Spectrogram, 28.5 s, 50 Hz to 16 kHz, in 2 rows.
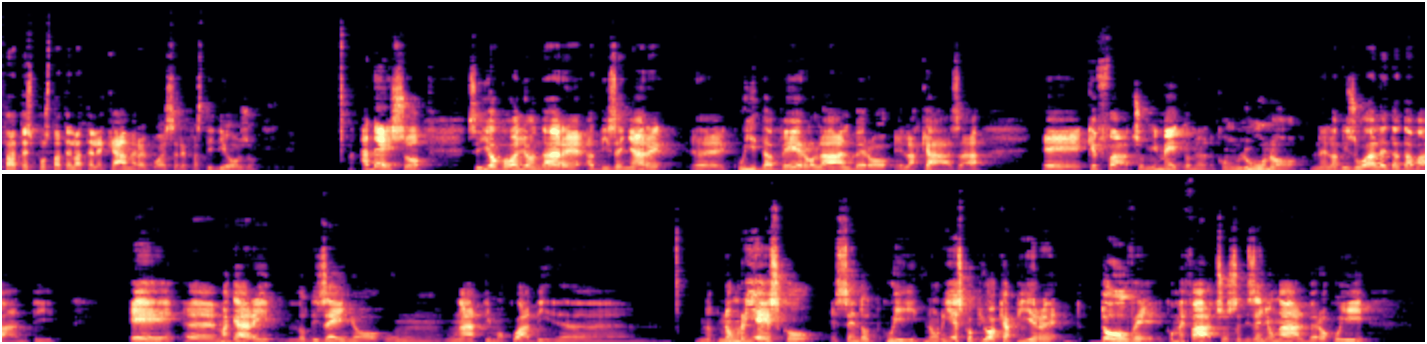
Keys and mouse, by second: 12.1 KP_1, 24.1 ctrl+middle click, 24.8 shift+middle click, 26.7 click, 27.8 click.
